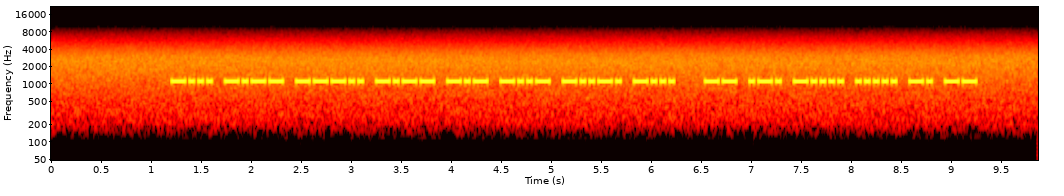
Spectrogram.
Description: Morse code, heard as a keyed tone, machine-sent, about 27 wpm, 1120 Hz. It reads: BY8YKX/B MR65NM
